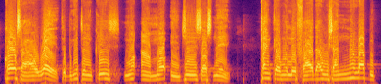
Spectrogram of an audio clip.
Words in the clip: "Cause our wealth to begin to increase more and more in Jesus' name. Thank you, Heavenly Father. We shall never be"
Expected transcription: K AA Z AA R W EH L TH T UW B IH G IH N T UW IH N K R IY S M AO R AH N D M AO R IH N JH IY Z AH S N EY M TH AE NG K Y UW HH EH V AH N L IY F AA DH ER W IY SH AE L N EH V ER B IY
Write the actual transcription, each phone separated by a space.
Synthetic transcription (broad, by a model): K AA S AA W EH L T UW B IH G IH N T UW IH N K R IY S M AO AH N M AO IH N JH IY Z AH S N EY M T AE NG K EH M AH L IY F AA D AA W IY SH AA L N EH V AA B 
